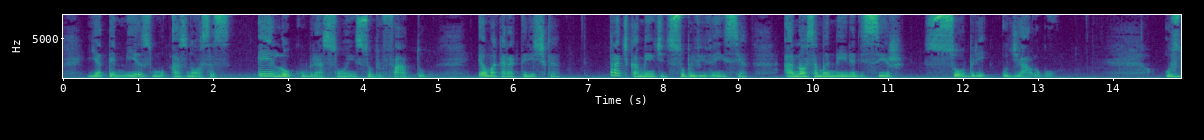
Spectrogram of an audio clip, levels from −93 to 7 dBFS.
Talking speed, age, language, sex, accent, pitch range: 95 wpm, 60-79, Portuguese, female, Brazilian, 160-200 Hz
